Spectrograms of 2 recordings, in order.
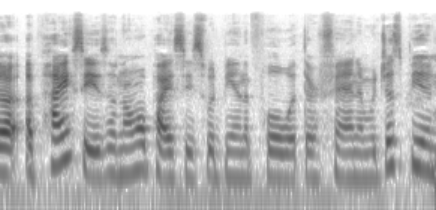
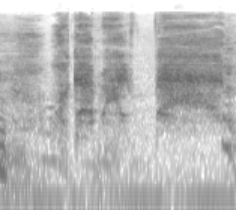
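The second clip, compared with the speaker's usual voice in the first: mock screaming, very slow and stretched out; 7 semitones higher than usual. Retelling how her daughter screamed at people by the pool: imitating daughter screaming. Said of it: "she's screaming".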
